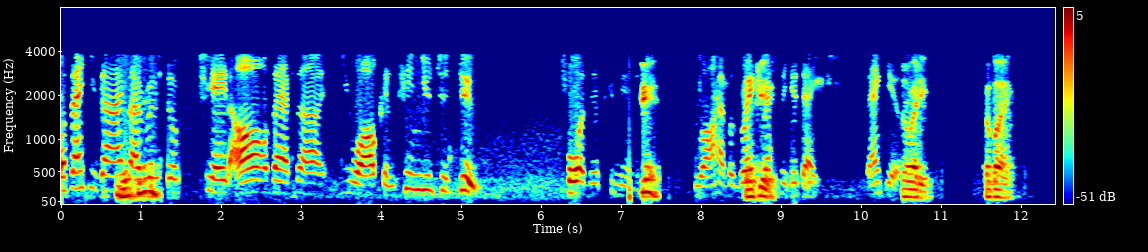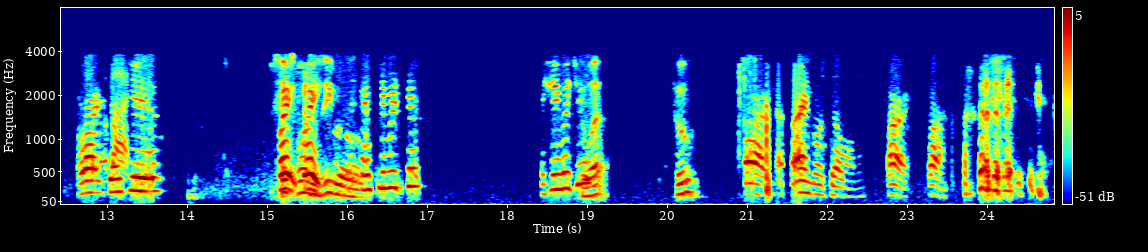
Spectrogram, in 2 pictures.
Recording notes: Conference Call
